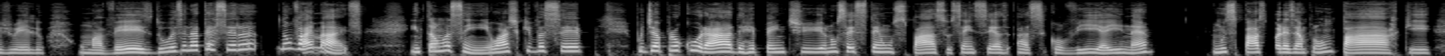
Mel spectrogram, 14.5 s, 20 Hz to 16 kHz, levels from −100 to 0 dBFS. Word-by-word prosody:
o - - -9
joelho 165 -1 -9 0.3
1 160 -2 -5
vez, 175 +4 +1
2, 235 +7 -5
e 300 - -5
na 305 0 +3
3º 335 +3 -2 0.3
não 395 +1 -4
vai 370 - +6
mais. - - +2 0.5
Então 250 +5 -2
assim, 180 - -3
eu 190 +4 -2
acho 235 +3 +3
que 265 - -11
você 255 0 -1 0.5
podia 270 +2 +2
procurar, 260 -8 +6
de 210 0 -5
repente 205 +2 -6
eu 210 0 -5
não 230 - -5
sei 235 0 0
se - - -6
tem 230 -2 -1
um 210 - -6
espaço 180 -2 +1
sem 185 +2 -6
ser 180 -2 -4
a 180 - -5
a 165 - -9
ciclovia 165 +2 -7
aí, 170 +3 -4
né. 175 +6 -1 0.7
Um 200 +2 -5
espaço, 205 -1 +3
por 205 -1 +3
exemplo, 190 0 0
um 235 +3 -8
parque, 170 -2 +2
200 Hz, 170 wpm, -23 LUFS, 175-240 Hz, 0.7 s, vai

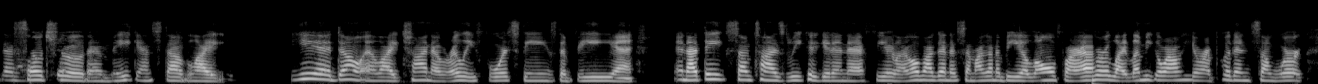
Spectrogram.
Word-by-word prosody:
That's 195 -4 -8
so 205 +1 +3
true, 190 -4 -1
they're 160 0 -5
making 175 +3 -7
stuff 175 -3 -1
like 155 -2 0 0.6
Yeah, 240 +1 +2
don't, 220 0 +1
and, 170 - -2
like, 165 -2 0
tryna 190 -5 -2
really 180 -1 -1
force 180 +1 -4
things 170 -2 -8
to 165 -2 -3
be 170 +1 -3
and 145 -2 +3 0.4
and 215 -2 -1
I 200 - +9
think 235 +1 0
sometimes 200 -4 0
we 185 0 -3
could 205 -7 -2
get 175 -1 -3
in 170 -1 -4
that 160 -1 0
fear 180 +4 -4
like, 160 0 -3
"Oh 195 - +5
my 195 -1 +2
goodness, 190 -1 -1
am 175 -2 -3
I 175 - +1
gonna 190 -1 -1
be 180 0 -3
alone 175 +3 +3
forever?" 190 +4 +5
Like, 170 -4 +2
"Let 180 +2 +1
me 210 - -3
go 195 -1 +2
out 195 +1 +4
here, 180 -4 -4
I 170 - 0
put 205 +1 -6
in 185 -1 -2
some 175 -1 -3
work." 175 0 0
180 Hz, 225 wpm, -22 LUFS, 170-195 Hz, 0.6 s, I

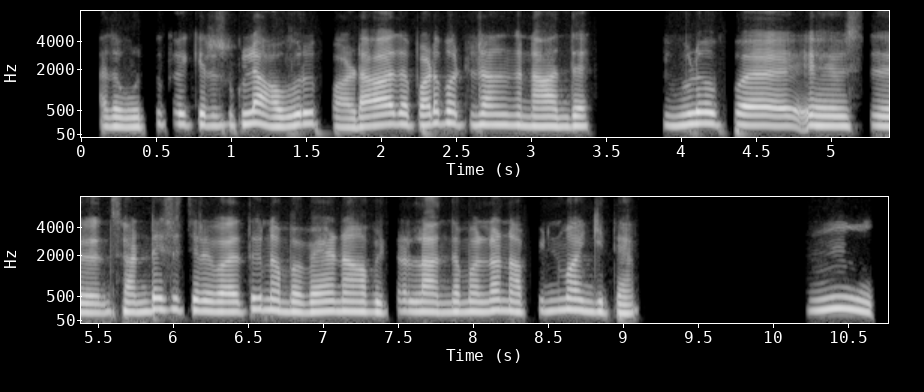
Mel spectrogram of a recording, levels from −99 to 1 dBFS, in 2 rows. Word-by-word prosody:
அத 175 - -1
ஒத்துக்க 210 +6 -7
வைக்கிறதுக்குள்ள 205 +2 -1
அவரு 205 +6 +2 0.2
படாத 185 +6 +2
பட 205 +4 +3
பட்டுட்டாங்கங்க. 205 -2 0
நான் 180 0 +3
அந்த 185 +1 +1 0.6
இவ்ளோ 215 +4 +3 0.2
ப - - -4 0.5
அ - - +3 0.3
ச - - -25 0.5
சண்டை 190 +5 +2
சச்சரவு 205 -3 -1
வறத்துக்கு 215 +4 +1
நம்ம 190 -1 +1
வேணாம் 195 0 +2
விட்டுறலாம். 190 +1 0
அந்த 190 +2 0
மாரிலாம் 200 +2 +1
நான் 190 +1 -2
பின்வாங்கிட்டேன். 195 -5 -1 1.2
ம். 230 -2 +1
195 Hz, 135 wpm, -19 LUFS, 185-215 Hz, 1.2 s, பட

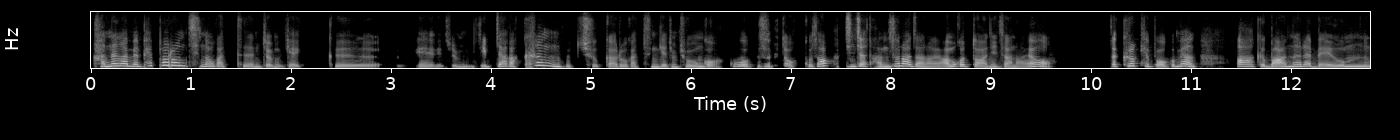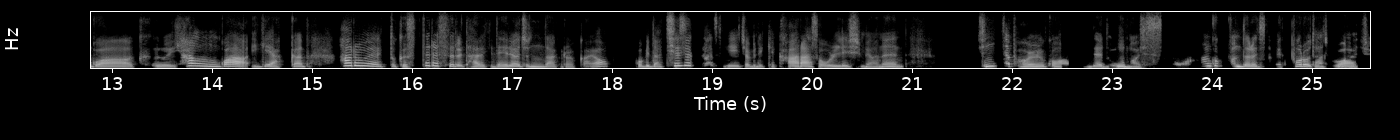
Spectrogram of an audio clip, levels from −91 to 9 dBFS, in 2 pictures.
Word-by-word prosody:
가능하면 290 +2 +4
페페론치노 375 - +3
같은 190 -2 -5
좀 165 -2 -4
이렇게 175 +2 -7 0.3
그 165 - -6 0.4
예 165 -1 -6
좀 175 +6 -11
입자가 215 +1 +1
큰 380 - +2
고춧가루 190 -2 -6
같은 170 +3 -4
게 165 - -3
좀 175 - -5
좋은 185 +2 0
것 170 - 0
같고 250 +1 -3
그래서 200 -1 -7
넣고서 220 - +2
진짜 250 +4 +4
단순하잖아요. 200 - +3
아무것도 255 +3 +2
아니잖아요. 155 - -1 0.6
근데 255 - +1
그렇게 330 -2 +1
먹으면 225 +8 +3 0.4
아 265 -2 +5
그 230 - -2
마늘의 230 +8 +5
매움과 180 -2 +3
그 165 -3 -8
향과 270 -9 +3
이게 200 +4 -3
약간 215 +3 -2 0.3
하루에 365 -8 +4
또 220 - -9
그 170 - -5
스트레스를 290 - -2
다 175 -5 -5
이렇게 165 +2 -7
내려준다 185 -1 +1
그럴까요? 175 - -6 0.3
거기다 195 +1 -3
치즈까지 215 - -2
좀 160 - -6
이렇게 165 0 -12
갈아서 175 +2 +1
올리시면은 180 +3 -3 0.7
진짜 310 +2 +2
별거 195 +2 0 0.3
없는데 180 -2 -3
너무 205 -3 +4
맛있어요. 150 -1 -10 0.3
한국 335 +1 -4
분들은 205 -5 +3
진짜 - - -15
100% 245 +8 +2
다 170 - -3
좋아하지. 175 -2 0
200 Hz, 345 characters per minute, -23 LUFS, 175-260 Hz, 0.7 s, 아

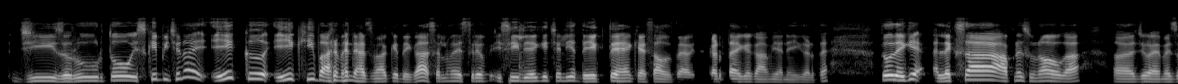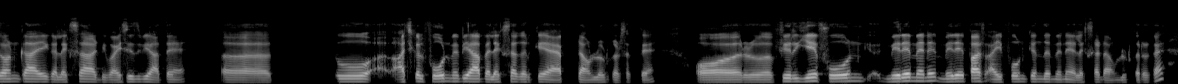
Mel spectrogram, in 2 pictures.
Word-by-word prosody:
जी 160 +5 -2
ज़रूर। 160 +5 0
तो 195 0 +3
इसके 190 +7 +1
पीछे 240 +1 -4
ना 335 - -1
एक 335 -4 +1 0.3
एक 250 -9 +3
ही 245 - +2
बार 200 +1 +6
मैंने 190 +1 +2
आज़मा 140 -1 0
के 155 +1 -3
देखा। 120 +7 +1
असल 145 -3 -3
में 160 0 -2
सिर्फ़ 155 -1 -4
इसीलिए 160 0 +1
कि 180 +2 -1
चलिए 170 +1 -2
देखते 145 +3 +5
हैं 145 0 +3
कैसा 135 - +1
होता 120 -1 -4
है, 115 - -4 0.2
करता 135 +1 +1
है 130 - +2
क्या 130 +1 -3
काम 120 -1 -5
या 120 -2 -8
नहीं 110 0 -13
करता 115 +7 -9
है। - - -10 0.5
तो 430 +1 +9
देखिए 380 -12 +8 0.2
एलेक्सा 165 +8 +4 0.2
आपने 180 +3 +3
सुना 160 -1 -4
होगा 150 -4 +2 0.3
अ, 125 -1 -2
जो 135 +2 -3
अमेज़न 130 +2 -3
का 130 -1 +1
एक 125 0 -4
एलेक्सा 125 +3 -3
डिवाइसेज़ 110 +3 -7
भी 130 - -5
आते 115 - -6
हैं। 110 -1 -11 0.4
अ, 105 -1 -5 0.7
तो 135 0 -2
अ - - -6 0.2
आजकल 145 - -2
फ़ोन 140 +2 -1
में 140 0 -6
भी 145 - -4
आप 135 -2 +2
एलेक्सा 120 +2 -3
करके 120 0 -6
एप 105 - -2
डाउनलोड 110 +1 -6
कर - - -9
सकते - - -12
हैं। - - -13 0.5
और 110 0 -2
फिर 145 -1 -1
ये 150 +3 +2
फ़ोन 150 +2 -1 0.2
मेरे 145 +4 +3
मैंने 160 +1 -1
मेरे 145 +2 +1
पास 145 0 +4
iPhone 130 +3 -6
के - - -5
अंदर 125 -1 -7
मैंने 120 0 -8
एलेक्सा 105 +2 -8
डाउनलोड 105 0 -12
कर - - -9
रखा 105 - -7
है। - - -9
140 Hz, 205 wpm, -25 LUFS, 120-160 Hz, 0.7 s, तो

